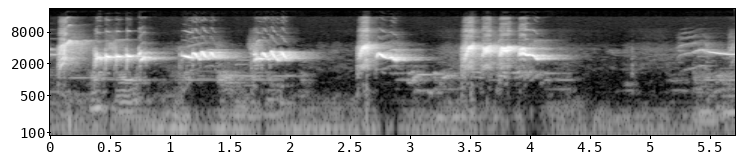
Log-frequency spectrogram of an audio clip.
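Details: A greater green leafbird sings energetically in short, loud bursts of rapid pulsed notes, each dropping from a sharp high start to a steady chattering trill. About five phrases come in quick succession, ending with a clear rising whistle.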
